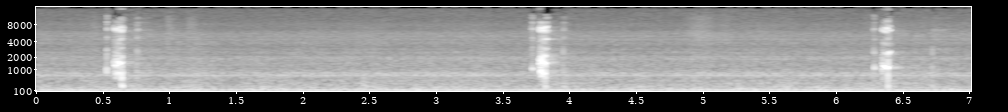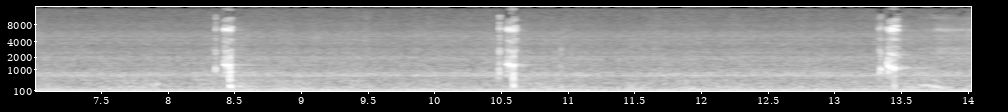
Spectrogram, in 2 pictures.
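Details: Infant hiccups, which happen at least twice a day: six short, sharp hiccups at roughly even spacing, about 25 a minute, over a quiet background; a common, harmless finding.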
